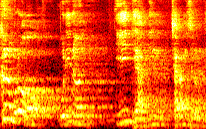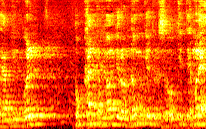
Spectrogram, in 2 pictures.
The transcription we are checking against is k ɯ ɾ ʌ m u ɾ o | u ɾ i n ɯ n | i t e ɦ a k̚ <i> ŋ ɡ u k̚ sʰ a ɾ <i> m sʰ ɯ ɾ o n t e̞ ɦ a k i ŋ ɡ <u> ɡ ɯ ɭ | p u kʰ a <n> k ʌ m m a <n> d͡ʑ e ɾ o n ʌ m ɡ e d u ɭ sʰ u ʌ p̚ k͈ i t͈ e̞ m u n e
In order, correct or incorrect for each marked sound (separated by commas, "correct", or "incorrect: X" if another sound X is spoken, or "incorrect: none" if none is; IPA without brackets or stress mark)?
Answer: correct, incorrect: a, correct, correct, incorrect: ŋ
